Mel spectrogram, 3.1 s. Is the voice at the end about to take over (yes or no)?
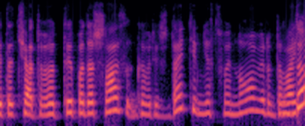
yes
